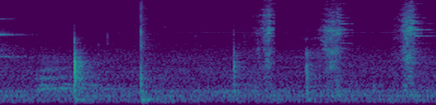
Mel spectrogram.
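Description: A knife taps sharply on a wooden board.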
